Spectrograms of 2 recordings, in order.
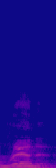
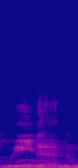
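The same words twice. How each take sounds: First: The first vowel is a short eh sound. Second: The first vowel is a long ee sound. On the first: The speaker calls it wrong. "not renin" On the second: The speaker calls it right. "It's pronounced renin with a long E"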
